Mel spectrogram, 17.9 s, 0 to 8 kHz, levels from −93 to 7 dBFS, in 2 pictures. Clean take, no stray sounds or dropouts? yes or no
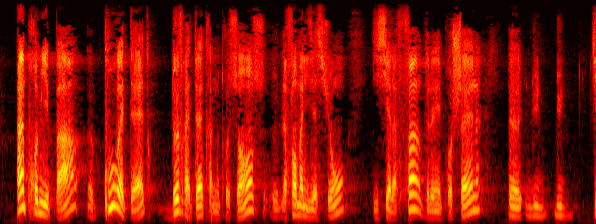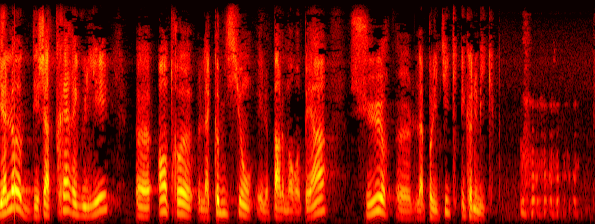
no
